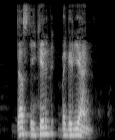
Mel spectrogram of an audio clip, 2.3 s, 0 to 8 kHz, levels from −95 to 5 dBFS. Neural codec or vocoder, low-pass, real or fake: none; 7.2 kHz; real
